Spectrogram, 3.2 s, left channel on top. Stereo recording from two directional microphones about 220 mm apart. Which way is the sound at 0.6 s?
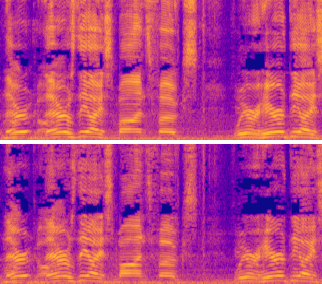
20° left (ahead or behind).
